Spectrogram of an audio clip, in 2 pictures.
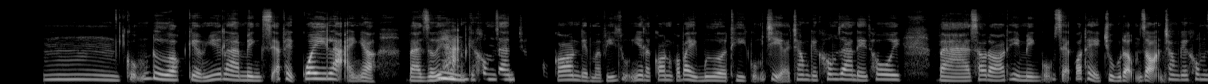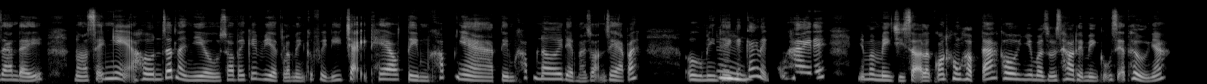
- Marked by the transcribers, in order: none
- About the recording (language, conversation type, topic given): Vietnamese, advice, Làm thế nào để xây dựng thói quen dọn dẹp và giữ nhà gọn gàng mỗi ngày?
